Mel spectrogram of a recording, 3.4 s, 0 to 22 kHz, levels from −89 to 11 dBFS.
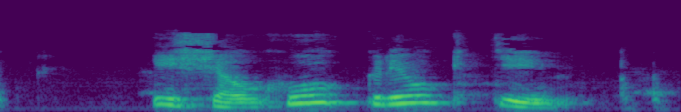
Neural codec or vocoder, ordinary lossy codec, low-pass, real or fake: vocoder, 22.05 kHz, 80 mel bands, WaveNeXt; MP3, 32 kbps; 9.9 kHz; fake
